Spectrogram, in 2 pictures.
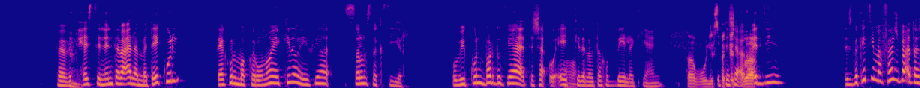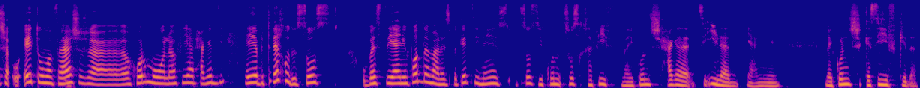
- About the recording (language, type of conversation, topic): Arabic, podcast, إزاي بتجهّز وجبة بسيطة بسرعة لما تكون مستعجل؟
- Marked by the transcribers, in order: in English: "الSauce"; in English: "الSauce"; in English: "Sauce"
